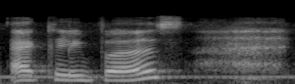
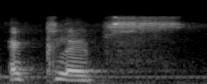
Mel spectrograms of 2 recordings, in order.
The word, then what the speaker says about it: eclipse: a lot of time people you call it eclipse eclipse please don't say it eclipse is eclipse eclipse the right pronunciation is eclipse eclipse eclipse did you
